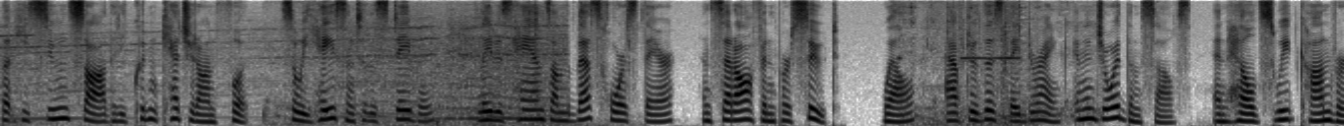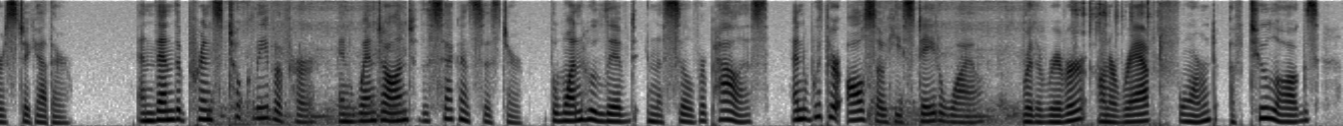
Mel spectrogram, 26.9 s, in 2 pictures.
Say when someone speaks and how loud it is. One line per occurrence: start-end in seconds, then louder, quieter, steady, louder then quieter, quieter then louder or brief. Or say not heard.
0.0-26.6 steady.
